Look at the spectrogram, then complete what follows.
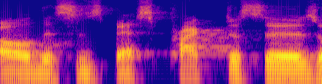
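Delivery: normal talking voice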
